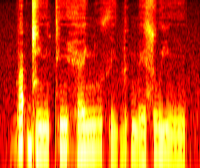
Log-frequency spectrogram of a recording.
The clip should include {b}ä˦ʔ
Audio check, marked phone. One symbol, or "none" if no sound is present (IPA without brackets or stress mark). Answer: b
